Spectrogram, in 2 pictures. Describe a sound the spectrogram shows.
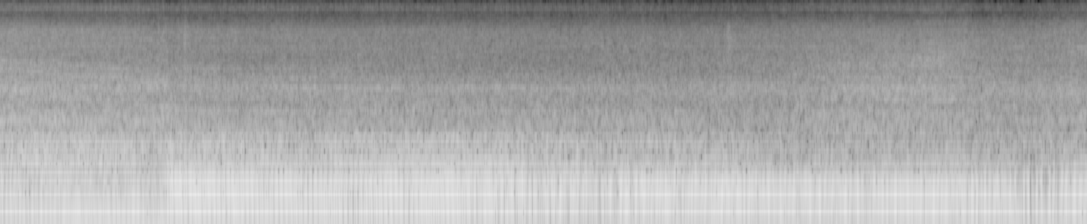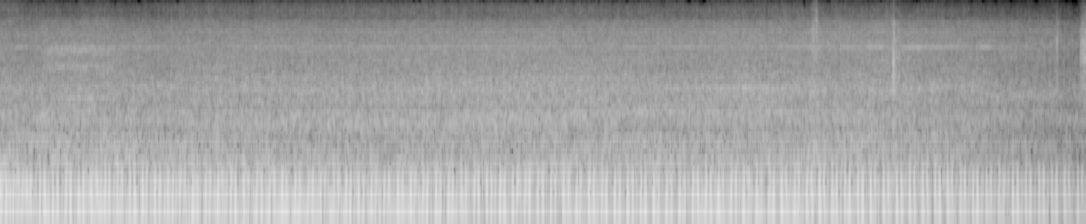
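An off-road vehicle's engine rumbles and revs close by.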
